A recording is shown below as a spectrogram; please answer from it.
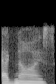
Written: agnize

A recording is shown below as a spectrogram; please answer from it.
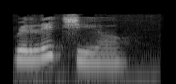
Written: religio

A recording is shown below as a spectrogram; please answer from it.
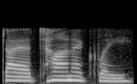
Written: diatonically

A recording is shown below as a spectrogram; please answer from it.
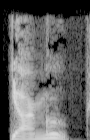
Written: yarmuk

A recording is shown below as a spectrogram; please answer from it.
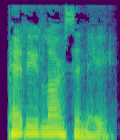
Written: petit larceny

